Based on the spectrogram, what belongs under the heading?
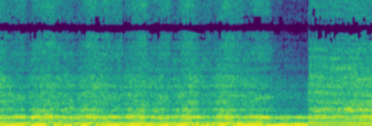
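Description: Suzuki hatchback engine held at high revs, its pitch wavering, while a front tyre spins and squeals against the road with the car stuck on a kerb. About four seconds in the sound changes abruptly to a steadier, even engine note.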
